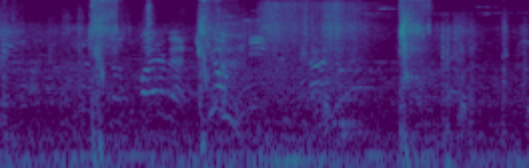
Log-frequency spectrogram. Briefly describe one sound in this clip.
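Web lines shoot out with sharp thwips.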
